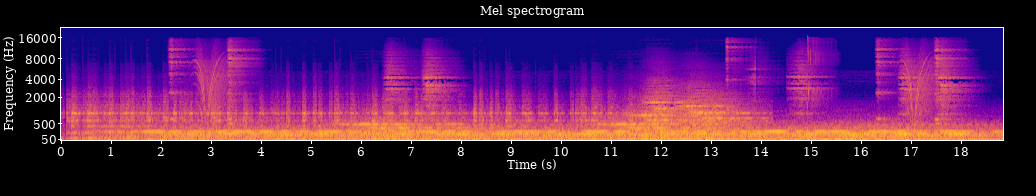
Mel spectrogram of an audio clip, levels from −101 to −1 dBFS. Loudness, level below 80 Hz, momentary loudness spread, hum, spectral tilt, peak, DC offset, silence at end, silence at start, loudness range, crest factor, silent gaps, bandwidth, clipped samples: -24 LUFS; -28 dBFS; 7 LU; none; -7 dB/octave; -6 dBFS; 0.4%; 0 s; 0 s; 3 LU; 14 dB; none; 12.5 kHz; under 0.1%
